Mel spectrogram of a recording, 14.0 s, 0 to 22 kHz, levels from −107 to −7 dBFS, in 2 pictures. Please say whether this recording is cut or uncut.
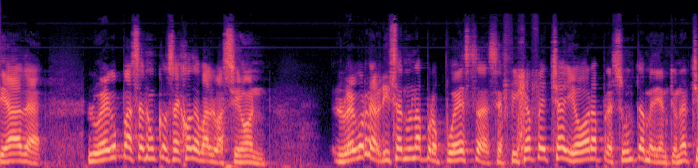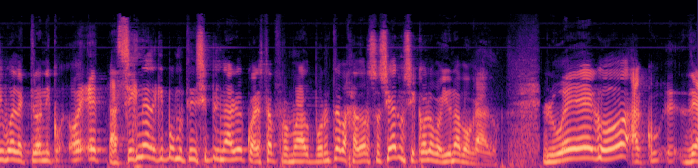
cut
